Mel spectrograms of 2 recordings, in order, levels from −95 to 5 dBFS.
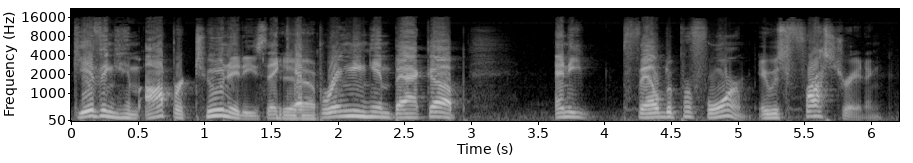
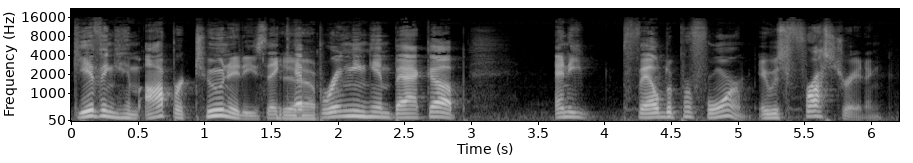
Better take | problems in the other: second | distortion; slight; 6% of the sound clipped

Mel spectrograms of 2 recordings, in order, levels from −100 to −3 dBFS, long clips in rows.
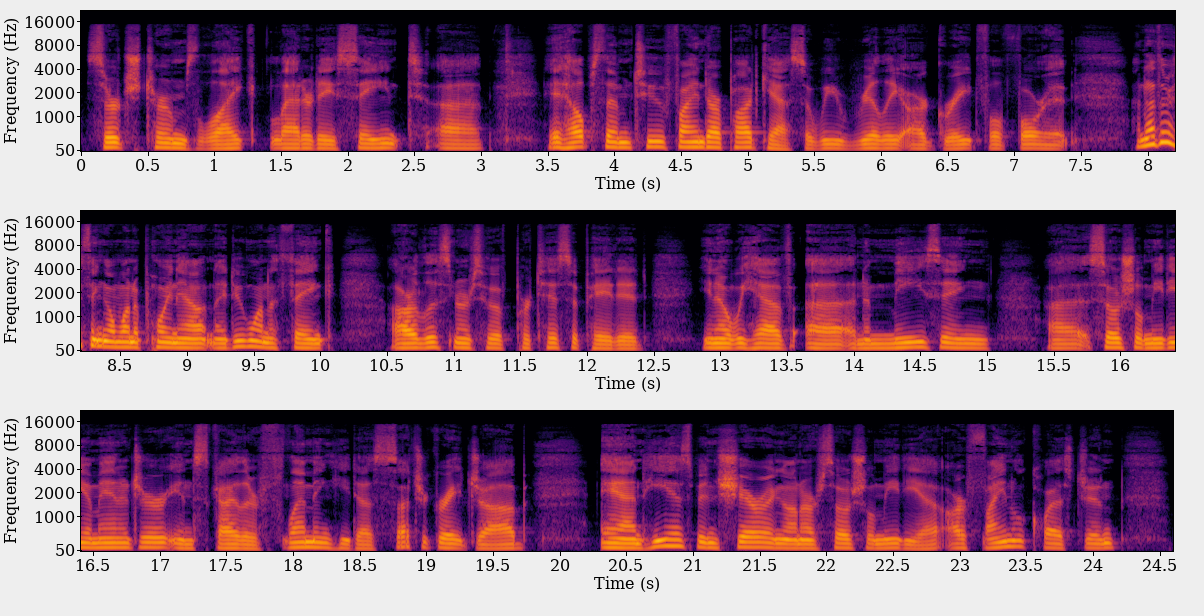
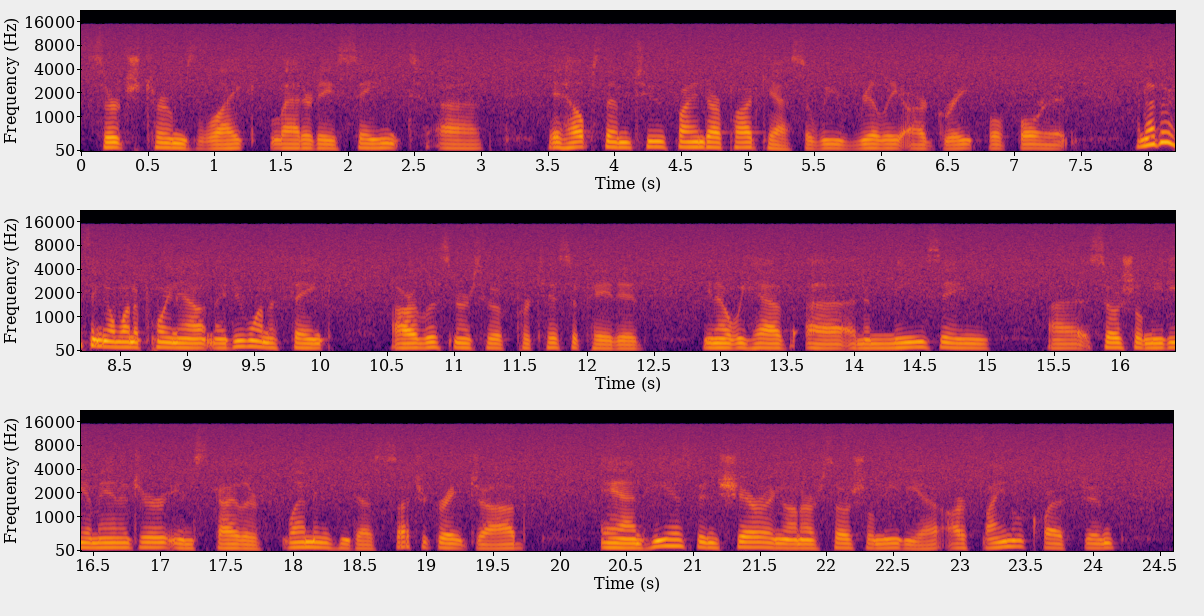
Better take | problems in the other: first | hiss; loud; throughout; 9 dB below the speech

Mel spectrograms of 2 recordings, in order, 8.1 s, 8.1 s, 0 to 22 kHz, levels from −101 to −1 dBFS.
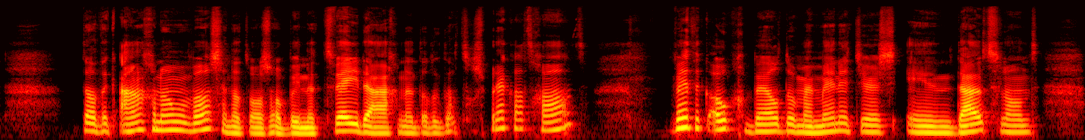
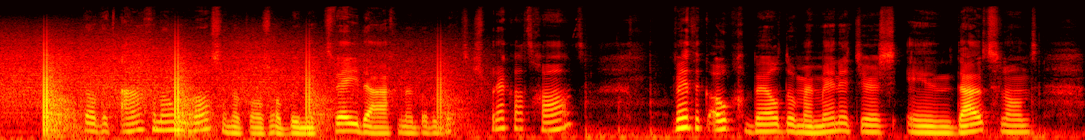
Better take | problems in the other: first | household noises; loud; throughout; 1 dB below the speech

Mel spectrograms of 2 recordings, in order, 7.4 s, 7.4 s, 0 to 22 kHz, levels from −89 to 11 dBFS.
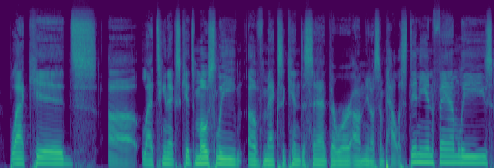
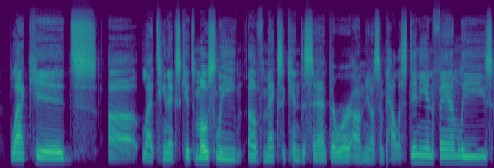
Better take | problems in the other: first | thin; somewhat; fading below 300 Hz

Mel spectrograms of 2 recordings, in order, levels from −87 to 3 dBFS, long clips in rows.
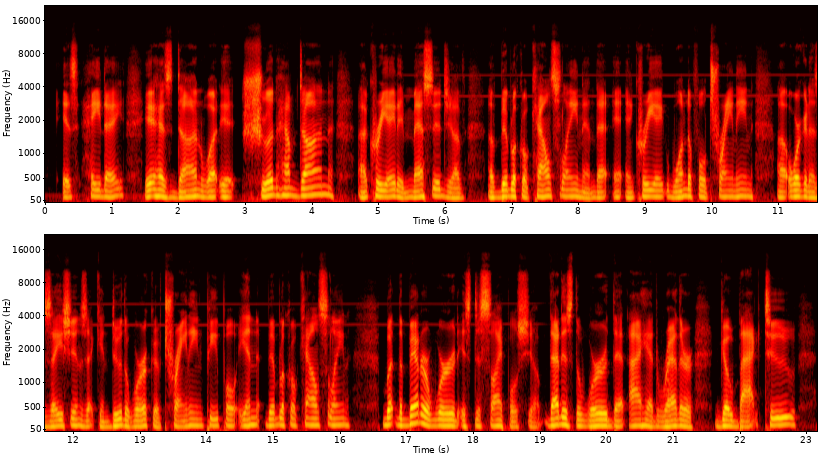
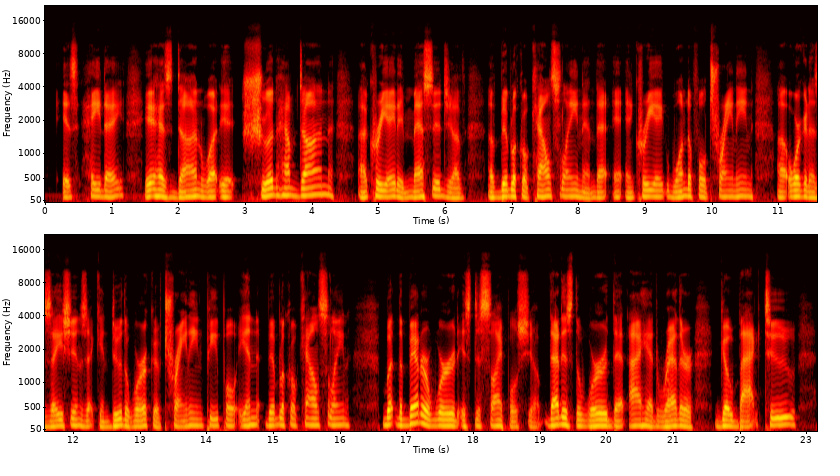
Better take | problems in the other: second | high-pitched whine; faint; from 5.5 to 19 s; 3.5 kHz, 35 dB below the speech

